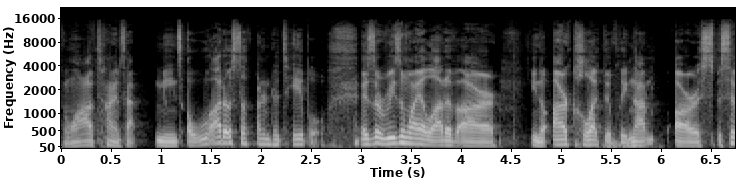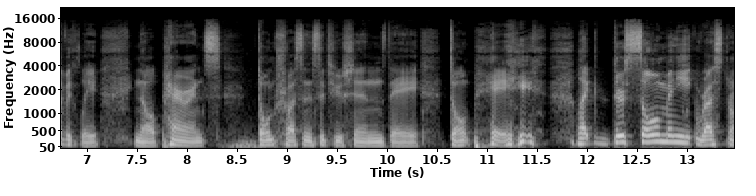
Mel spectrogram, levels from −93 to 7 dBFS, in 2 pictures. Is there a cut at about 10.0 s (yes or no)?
yes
